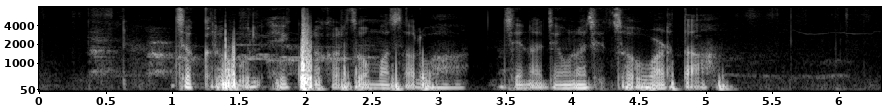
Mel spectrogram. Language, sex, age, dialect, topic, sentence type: Marathi, male, 25-30, Southern Konkan, agriculture, statement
